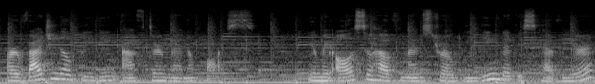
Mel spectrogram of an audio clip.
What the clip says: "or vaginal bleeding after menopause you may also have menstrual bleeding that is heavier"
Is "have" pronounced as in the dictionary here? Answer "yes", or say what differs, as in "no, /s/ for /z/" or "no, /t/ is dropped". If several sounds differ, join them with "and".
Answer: yes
